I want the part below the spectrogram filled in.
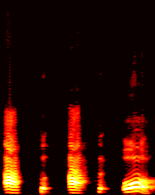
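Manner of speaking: teacher sounding out the phonemes of a word; isolated sounds. Shown as a demonstration. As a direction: sound out the phonemes one by one, stressed. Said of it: "tem seis sons, olha só".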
